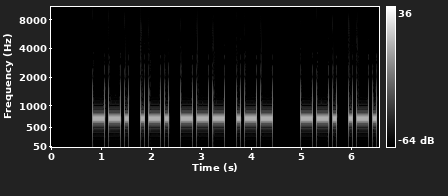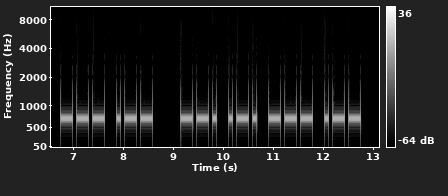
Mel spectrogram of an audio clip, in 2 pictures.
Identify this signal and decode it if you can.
Morse code, heard as a keyed tone, about 15 wpm, 700 Hz. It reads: GROW GROW GROW
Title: Top 300 Words Repeated 15wpm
